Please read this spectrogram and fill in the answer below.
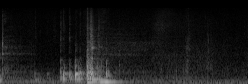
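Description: An engine's upper intake plenum set down on a concrete shop floor: two quick knocks a little after half a second in, the second with a dull thud under it.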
